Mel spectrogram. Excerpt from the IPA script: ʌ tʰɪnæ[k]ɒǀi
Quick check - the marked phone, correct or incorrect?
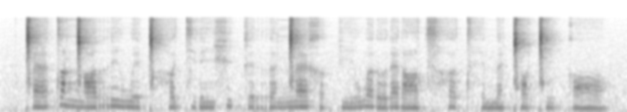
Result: incorrect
